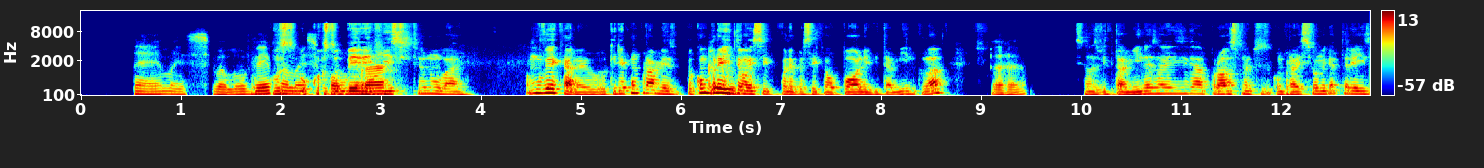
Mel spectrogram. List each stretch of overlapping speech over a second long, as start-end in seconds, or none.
1.7-3.2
